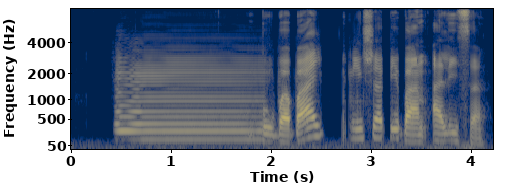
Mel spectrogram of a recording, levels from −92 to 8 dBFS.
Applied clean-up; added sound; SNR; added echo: neural diffusion model UNIVERSE++.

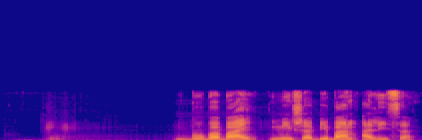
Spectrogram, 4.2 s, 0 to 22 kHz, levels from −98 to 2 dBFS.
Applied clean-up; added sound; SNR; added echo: neural separator model SepFormer DNS4.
